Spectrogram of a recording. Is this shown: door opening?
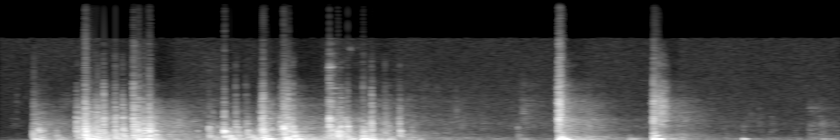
yes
